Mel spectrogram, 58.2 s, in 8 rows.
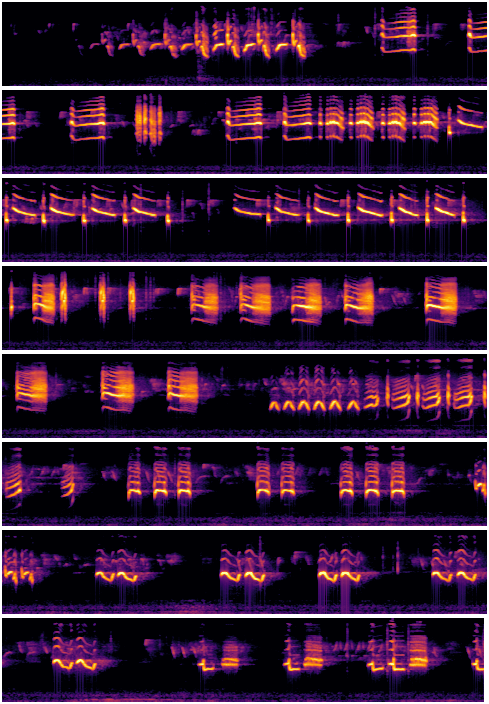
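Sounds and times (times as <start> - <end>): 
Northern Mockingbird singing: 1.3 - 4.6, 5.5 - 6.3, 7.0 - 7.5, 10.6 - 17.3, 18.0 - 24.0, 24.6 - 27.5, 28.2 - 28.7, 29.3 - 29.8, 30.6 - 32.1, 33.0 - 37.6, 38.3 - 39.5, 40.1 - 40.8, 41.4 - 42.5, 43.4 - 44.4, 45.0 - 45.8, 48.3 - 49.1, 50.0 - 52.6, 53.6 - 54.6, 55.2 - 58.1.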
